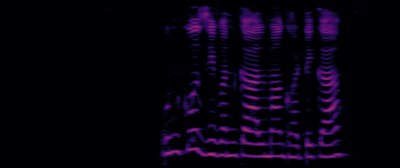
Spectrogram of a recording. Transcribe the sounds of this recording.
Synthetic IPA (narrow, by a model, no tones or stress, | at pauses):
unkod͡ziβʌnkalmaɡʱʌʈeka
